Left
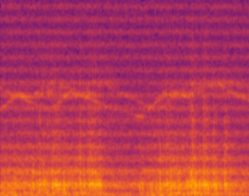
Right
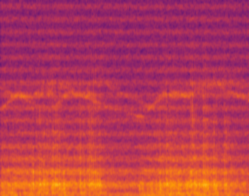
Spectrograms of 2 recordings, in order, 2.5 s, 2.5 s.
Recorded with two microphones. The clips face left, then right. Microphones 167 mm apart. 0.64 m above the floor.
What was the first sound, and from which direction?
Only background noise.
